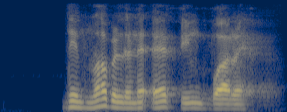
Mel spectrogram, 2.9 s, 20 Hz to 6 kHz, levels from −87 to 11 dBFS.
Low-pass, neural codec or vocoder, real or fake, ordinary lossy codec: 5.4 kHz; codec, 16 kHz in and 24 kHz out, 0.6 kbps, FocalCodec, streaming, 4096 codes; fake; MP3, 48 kbps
